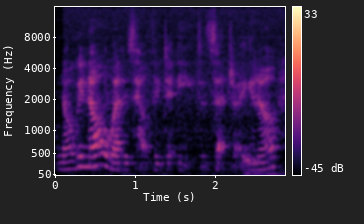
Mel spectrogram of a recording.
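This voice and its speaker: A woman guest speaks fast in a low voice on a video call, going on at length in a searching, spiritual ramble with frequent restarts during casual talk. The mic sounds distant and roomy, with a little faint noise.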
